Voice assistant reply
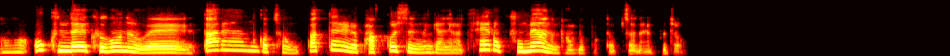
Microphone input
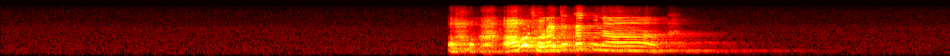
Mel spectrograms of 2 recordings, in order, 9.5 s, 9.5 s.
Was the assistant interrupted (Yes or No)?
Yes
